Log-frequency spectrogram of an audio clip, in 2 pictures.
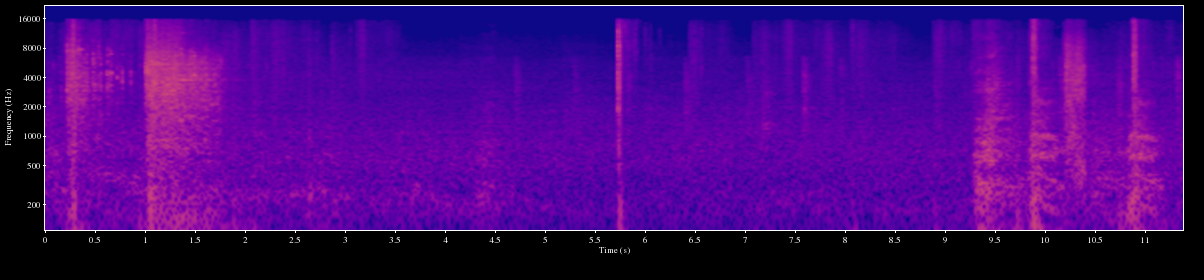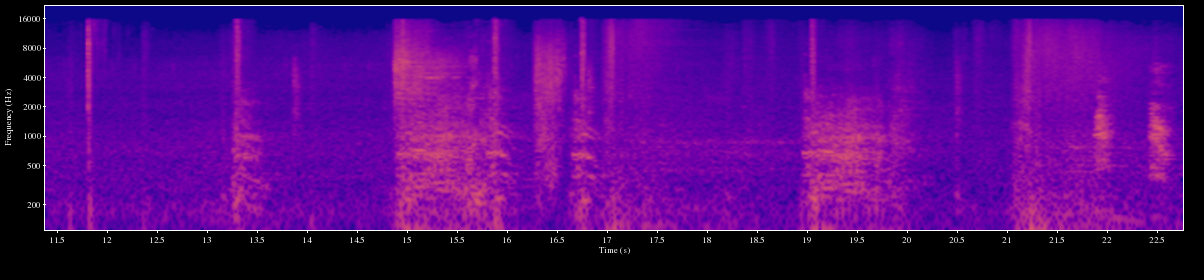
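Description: Heavy weapon blows strike and thud again and again.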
